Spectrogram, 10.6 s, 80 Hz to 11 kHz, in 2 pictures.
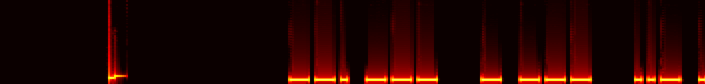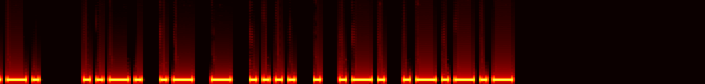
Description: Morse code, heard as a keyed tone, about 25 wpm, 700 Hz. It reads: GO TO UR FATHER.
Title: Sentences from Top 300 Words and Abbreviations 25wpm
